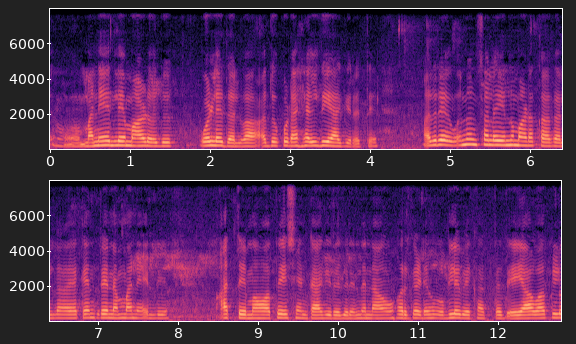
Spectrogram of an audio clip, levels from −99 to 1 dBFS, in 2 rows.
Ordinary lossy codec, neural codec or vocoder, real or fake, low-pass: none; codec, 16 kHz, 16 kbps, FunCodec, trained on LibriTTS, 50 frames a second; fake; none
